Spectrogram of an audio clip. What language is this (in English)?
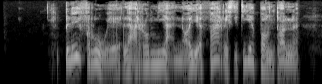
Esperanto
